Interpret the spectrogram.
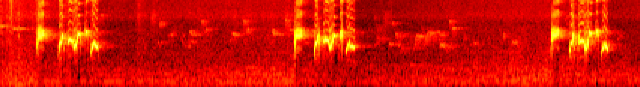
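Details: Red-whiskered bulbul from Thailand giving a lively, sharp training song: three bright phrases of quick whistled, chirpy notes, each about a second long, spaced roughly three seconds apart, with quiet between them.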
